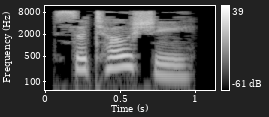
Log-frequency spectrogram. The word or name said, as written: satoshi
